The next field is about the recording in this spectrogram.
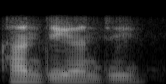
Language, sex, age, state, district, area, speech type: Punjabi, male, 30-45, Punjab, Barnala, rural, conversation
